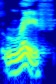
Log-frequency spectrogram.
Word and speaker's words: Ralph: man sir rafe fein's name is pronounced rafe even though it's spelled ralph so if that's good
